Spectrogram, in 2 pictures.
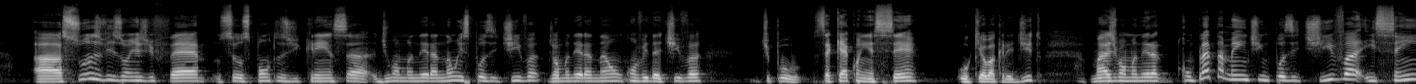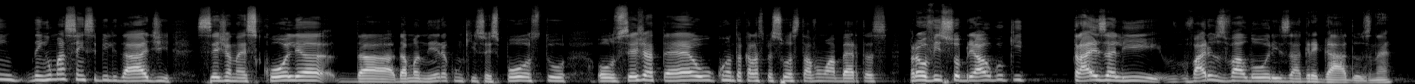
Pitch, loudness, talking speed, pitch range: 160 Hz, -20 LUFS, 145 wpm, 145-185 Hz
